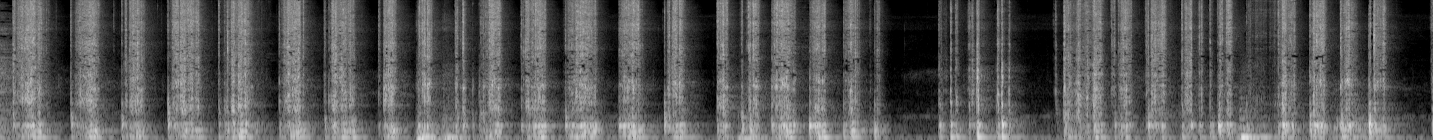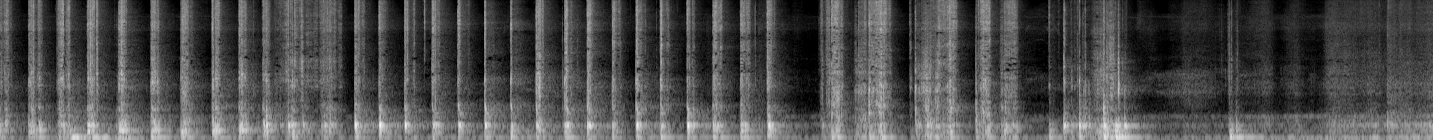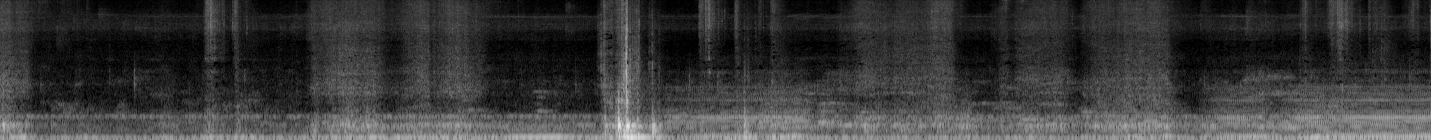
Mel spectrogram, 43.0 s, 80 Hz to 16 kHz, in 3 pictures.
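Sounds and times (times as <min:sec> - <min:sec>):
hand scraping freezer frost: 0:00.0 - 0:29.2, 0:30.7 - 0:33.9, 0:34.6 - 0:42.9
low steady hum: 0:17.0 - 0:42.9.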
